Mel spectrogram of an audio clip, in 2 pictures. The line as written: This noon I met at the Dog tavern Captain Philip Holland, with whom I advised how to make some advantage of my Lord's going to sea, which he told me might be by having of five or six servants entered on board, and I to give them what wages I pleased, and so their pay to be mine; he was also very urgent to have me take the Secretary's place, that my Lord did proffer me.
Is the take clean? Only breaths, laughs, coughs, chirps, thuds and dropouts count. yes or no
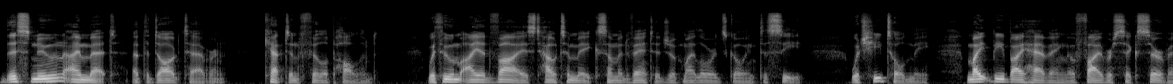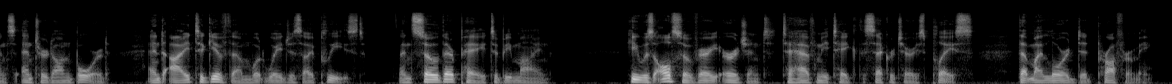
yes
